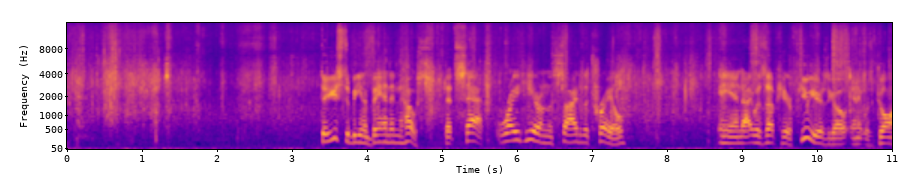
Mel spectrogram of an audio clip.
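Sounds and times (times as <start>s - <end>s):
footsteps through dry leaves: 0.0s - 11.0s.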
